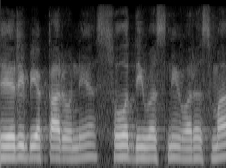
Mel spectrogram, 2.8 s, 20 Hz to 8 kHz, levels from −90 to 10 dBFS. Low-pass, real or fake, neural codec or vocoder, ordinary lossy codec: 7.2 kHz; fake; codec, 16 kHz, 1 kbps, X-Codec, WavLM features, trained on Multilingual LibriSpeech; none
